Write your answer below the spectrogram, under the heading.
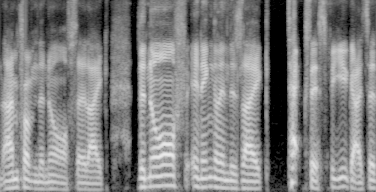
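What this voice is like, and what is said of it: Northern English accent. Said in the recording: “It still has the little English accent in it too ... I've got a Northern English accent ... I've got a Northern accent”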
